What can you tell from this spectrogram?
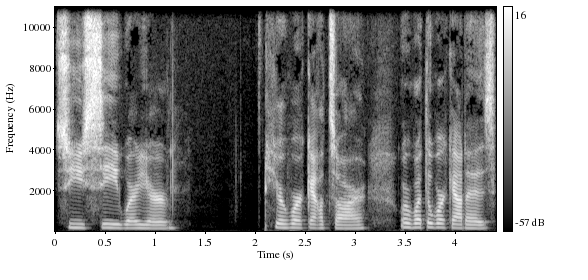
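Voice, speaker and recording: In an American accent, a woman speaks with monotone, flat intonation. The recording is very clean, with a silent background. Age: 30s. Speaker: police officer. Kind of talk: casual chat.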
